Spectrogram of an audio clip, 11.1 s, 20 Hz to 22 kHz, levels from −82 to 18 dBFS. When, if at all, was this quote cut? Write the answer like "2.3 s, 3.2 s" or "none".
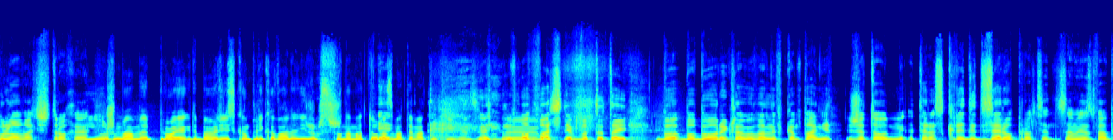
8.3 s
